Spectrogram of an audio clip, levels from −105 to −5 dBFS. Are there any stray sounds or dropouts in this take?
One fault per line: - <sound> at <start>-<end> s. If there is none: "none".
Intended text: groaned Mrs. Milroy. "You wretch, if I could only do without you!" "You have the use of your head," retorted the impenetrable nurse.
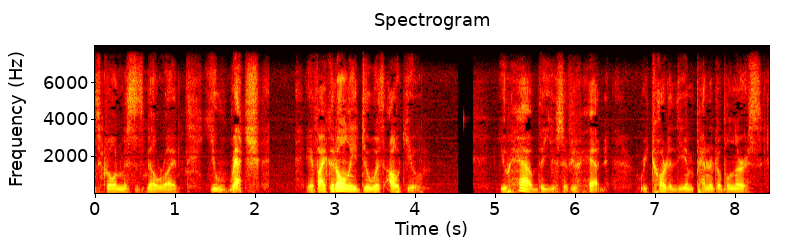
none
